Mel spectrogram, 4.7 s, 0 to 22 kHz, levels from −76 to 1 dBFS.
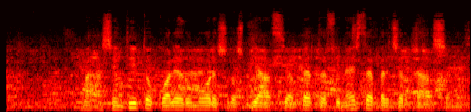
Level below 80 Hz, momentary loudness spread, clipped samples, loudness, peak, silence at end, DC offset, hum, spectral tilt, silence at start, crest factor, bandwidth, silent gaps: -72 dBFS; 12 LU; under 0.1%; -26 LUFS; -10 dBFS; 0 s; under 0.1%; none; -4.5 dB/octave; 0.05 s; 18 dB; 15.5 kHz; none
